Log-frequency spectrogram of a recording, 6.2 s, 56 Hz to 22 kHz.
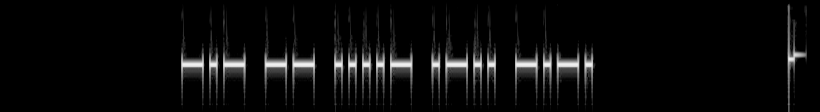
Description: Morse code, heard as a keyed tone, about 21 wpm, 700 Hz. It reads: KM4LC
